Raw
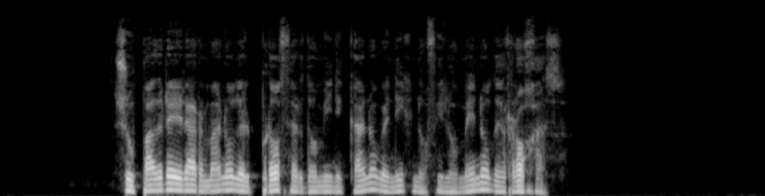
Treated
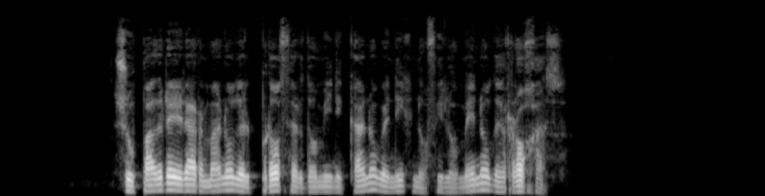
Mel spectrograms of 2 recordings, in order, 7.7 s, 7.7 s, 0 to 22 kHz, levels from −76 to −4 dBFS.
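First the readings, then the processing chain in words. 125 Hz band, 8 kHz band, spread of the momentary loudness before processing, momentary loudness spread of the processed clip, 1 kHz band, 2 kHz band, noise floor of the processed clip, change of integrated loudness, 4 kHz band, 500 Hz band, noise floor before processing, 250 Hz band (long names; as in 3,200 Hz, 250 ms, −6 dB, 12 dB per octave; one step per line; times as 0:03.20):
−9.0 dB, +2.0 dB, 11 LU, 14 LU, +2.0 dB, +2.0 dB, −77 dBFS, +0.5 dB, +2.0 dB, +1.5 dB, −75 dBFS, 0.0 dB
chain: high-pass filter 220 Hz 12 dB per octave
level +2 dB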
